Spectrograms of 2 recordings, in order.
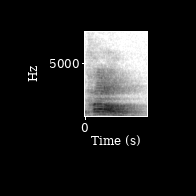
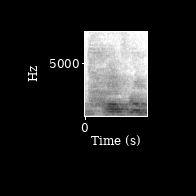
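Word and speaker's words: ת: 타우. 이게 어떤 영어 발음은 타브라고 그러는데 이게 한국식 발음으로 그냥 크게 하세요. 타우.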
